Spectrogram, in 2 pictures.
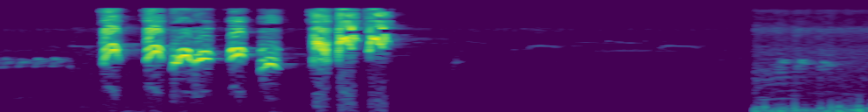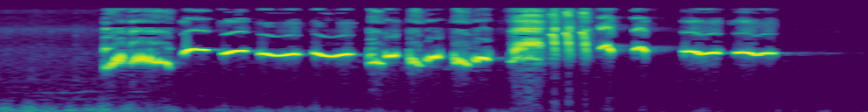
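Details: Orange-headed thrush in gacor ngeplong song, used to make silent birds start singing; fast, chattering whistled phrases, a stretch of low rumbling noise, then long runs of high, steady whistles and trills.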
